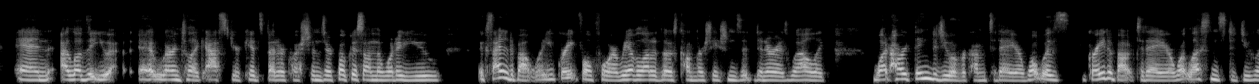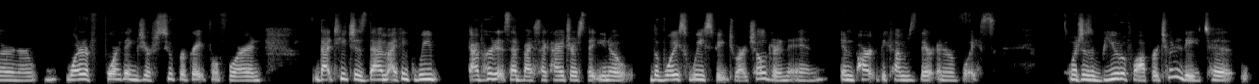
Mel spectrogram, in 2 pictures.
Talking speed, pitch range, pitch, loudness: 245 wpm, 195-225 Hz, 210 Hz, -20 LUFS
